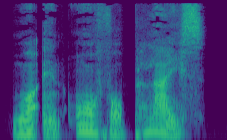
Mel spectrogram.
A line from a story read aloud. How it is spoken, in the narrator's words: he grumbled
